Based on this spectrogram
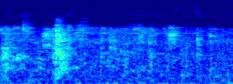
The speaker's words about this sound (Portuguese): Tá chovendo, tá chovendo.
